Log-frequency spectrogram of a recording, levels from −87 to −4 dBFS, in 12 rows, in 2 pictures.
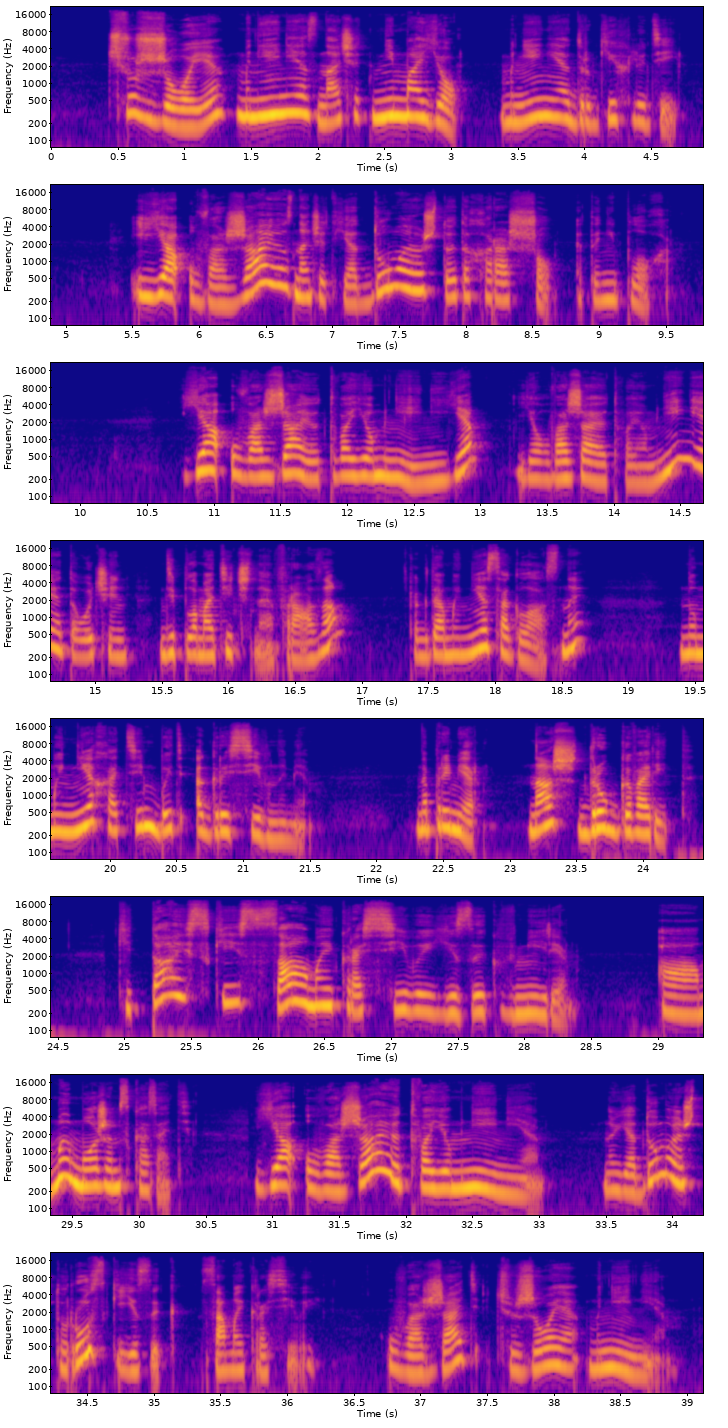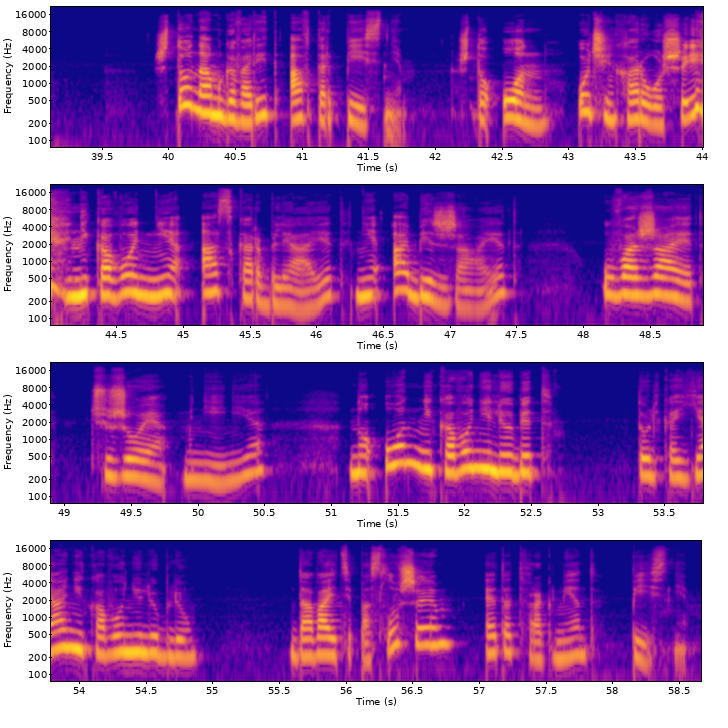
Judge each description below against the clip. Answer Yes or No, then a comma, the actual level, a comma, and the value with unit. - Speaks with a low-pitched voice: No, high, 235 Hz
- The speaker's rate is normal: No, slow, 105 wpm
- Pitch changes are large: No, average, 4.5 semitones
